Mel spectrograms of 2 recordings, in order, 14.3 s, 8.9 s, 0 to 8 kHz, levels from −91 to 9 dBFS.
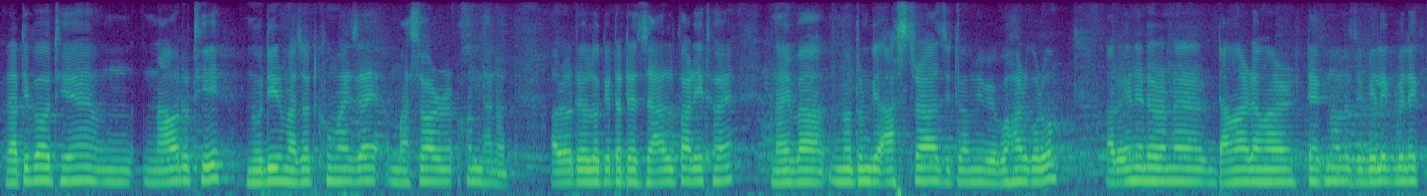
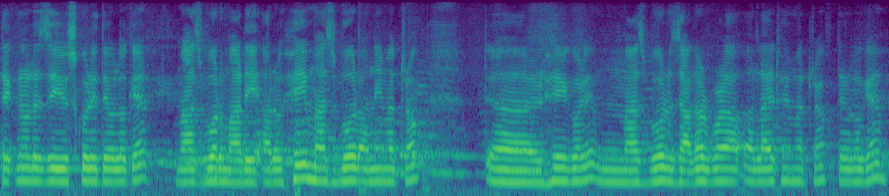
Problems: continuous background conversations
